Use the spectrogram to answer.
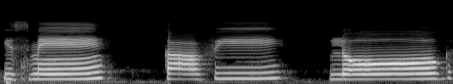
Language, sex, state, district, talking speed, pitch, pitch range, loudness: Hindi, female, Punjab, Fazilka, 40 wpm, 245 Hz, 240-265 Hz, -12 LUFS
